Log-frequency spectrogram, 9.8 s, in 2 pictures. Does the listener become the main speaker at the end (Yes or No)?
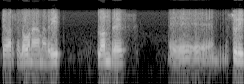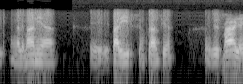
Yes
